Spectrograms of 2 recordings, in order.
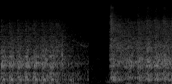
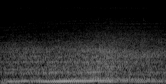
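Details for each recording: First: Rebuilt wrecked BMW X5: steady starter cranking about four turns a second with no firing; owner then primes the fuel pump and suspects the starter is getting fried; crank no start. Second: Cold BMW X5 diesel, rebuilt after being bought wrecked, first start: light revs under 2000 rpm, pitch rising smoothly with no knocking or banging; normal engine rev.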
